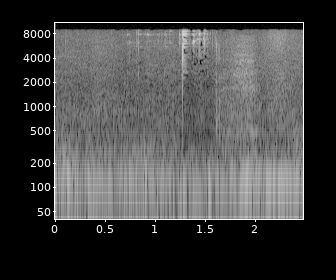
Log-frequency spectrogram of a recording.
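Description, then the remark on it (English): A set of church keys jingles softly on a ring, including the north and south church key, a door key and the office key, with one sharper metallic clink midway through and faint rattling around it, quiet, with no one talking. “Okay, that's the north and south church key. That's the door straight back there. And this one is the office.”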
